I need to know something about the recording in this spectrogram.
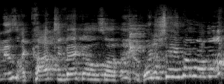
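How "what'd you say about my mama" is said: high-pitched mock shout, laughing; hammed-up outraged demand, voice way up; retold confrontational shout. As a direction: yell it as a challenge, breaking into laughter. Acted confrontation, throwing threat, laughing.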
